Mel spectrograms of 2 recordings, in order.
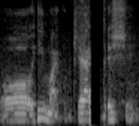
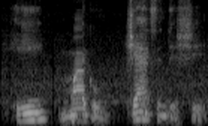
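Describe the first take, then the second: First: Said in the usual way. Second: Slow, softer, broken into separate pieces; slow emphatic repeat. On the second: Real, not acted. Repeating the verdict on his new voice, slow and deliberate. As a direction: spell it out slowly, pausing between words.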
